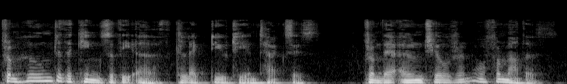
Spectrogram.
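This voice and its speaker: A British man voicing Jesus as an authoritative, earnest teacher, deliberate and emphatic. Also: low voice, wildly swooping pitch, mellow, breathy edge, voice pushed up, exaggerated voice. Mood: patient, instructive.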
